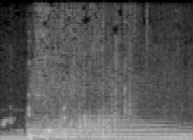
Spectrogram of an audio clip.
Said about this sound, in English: So, man, I tell you, that wet fart at the end is hard to hear. It's you're going to need a new pair of trousers after that one.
